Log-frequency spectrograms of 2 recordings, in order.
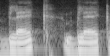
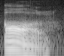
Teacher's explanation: جیسے بلیک میں فرنٹڈ ایل ہے اور لیٹرل ایل جیسے آل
